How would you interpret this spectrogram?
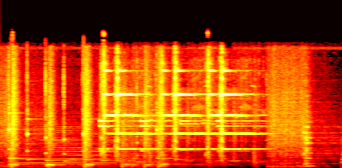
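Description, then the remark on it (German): A bicycle bell rings repeatedly in quick metallic dings, then a sustained shimmering trill of rapid strikes, ending with a few more separate rings; bright and clear, with no voices. “Eine Fahrradklingel?”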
